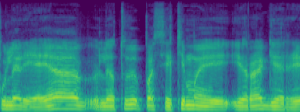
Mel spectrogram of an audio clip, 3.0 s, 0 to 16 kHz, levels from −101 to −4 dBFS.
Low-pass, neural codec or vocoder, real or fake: 14.4 kHz; vocoder, 48 kHz, 128 mel bands, Vocos; fake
